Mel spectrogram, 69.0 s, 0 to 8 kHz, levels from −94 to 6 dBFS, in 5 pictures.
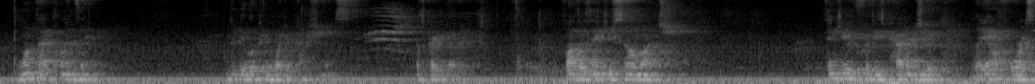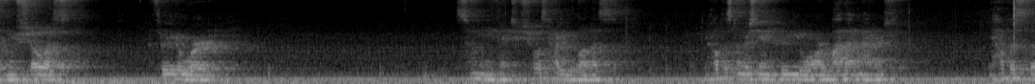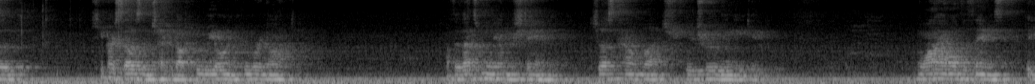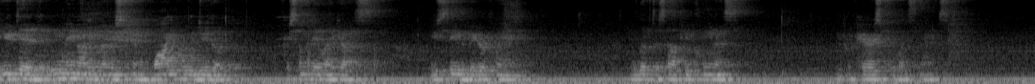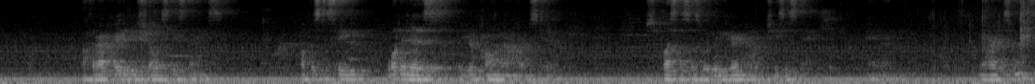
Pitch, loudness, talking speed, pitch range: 115 Hz, -42 LUFS, 145 wpm, 110-120 Hz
